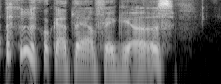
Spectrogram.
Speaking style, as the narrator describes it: laughed Miss Lavish

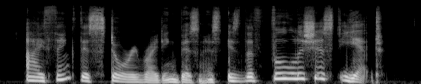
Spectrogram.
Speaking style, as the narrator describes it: scoffed Marilla

